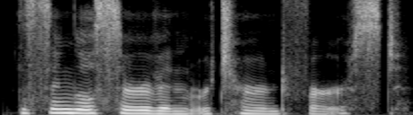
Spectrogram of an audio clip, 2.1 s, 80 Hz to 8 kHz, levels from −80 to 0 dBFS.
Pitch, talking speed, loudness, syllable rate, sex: 215 Hz, 145 wpm, -15 LUFS, 4.8 syllables/s, female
